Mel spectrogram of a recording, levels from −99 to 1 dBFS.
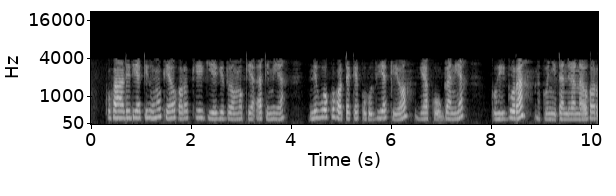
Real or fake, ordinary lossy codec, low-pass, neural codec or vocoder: real; AAC, 16 kbps; 7.2 kHz; none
